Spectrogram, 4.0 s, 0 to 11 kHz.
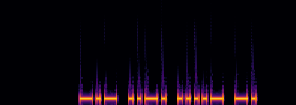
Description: Morse code, heard as a keyed tone, about 21 wpm, 700 Hz. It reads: KF4N
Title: USA Call Signs - 4 Characters - Repeated 2x - 22wpm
